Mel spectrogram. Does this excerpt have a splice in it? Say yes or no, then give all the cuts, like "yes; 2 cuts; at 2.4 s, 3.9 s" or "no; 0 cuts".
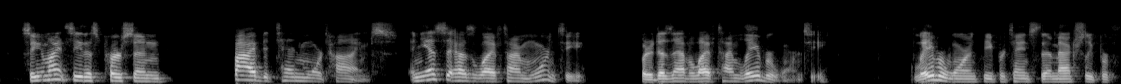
no; 0 cuts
